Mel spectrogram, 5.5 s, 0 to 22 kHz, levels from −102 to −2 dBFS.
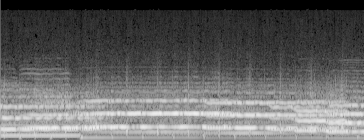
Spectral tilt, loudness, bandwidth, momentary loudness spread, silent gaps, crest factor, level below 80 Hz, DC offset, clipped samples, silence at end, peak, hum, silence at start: -10.5 dB/octave; -14 LUFS; 4 kHz; 2 LU; none; 12 dB; -40 dBFS; under 0.1%; under 0.1%; 0 s; -2 dBFS; none; 0 s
